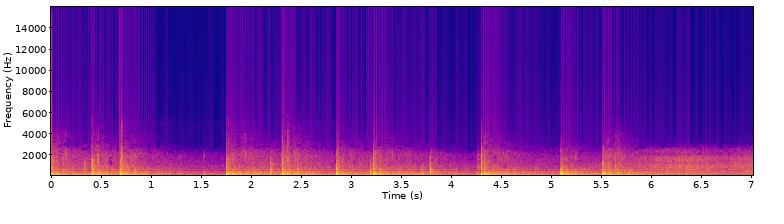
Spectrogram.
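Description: Aerial fireworks display: a rapid, irregular series of about a dozen shell bursts going off, each bang trailing off in a rumbling echo, with a short lull near the end.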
